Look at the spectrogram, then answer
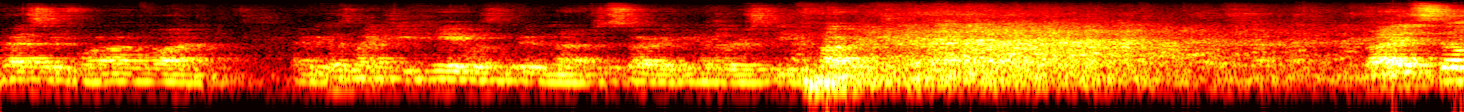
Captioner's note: laughing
